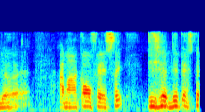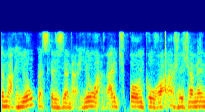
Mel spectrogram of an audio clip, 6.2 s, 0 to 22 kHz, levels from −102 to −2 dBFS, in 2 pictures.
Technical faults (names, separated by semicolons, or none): Speex codec; bit error spike; playback stall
